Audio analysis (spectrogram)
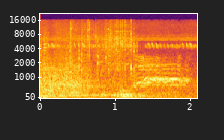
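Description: Sheep bleating in the video game Far Cry 5, a drawn-out bleat near the end of the clip over steady in-game ambient noise.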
